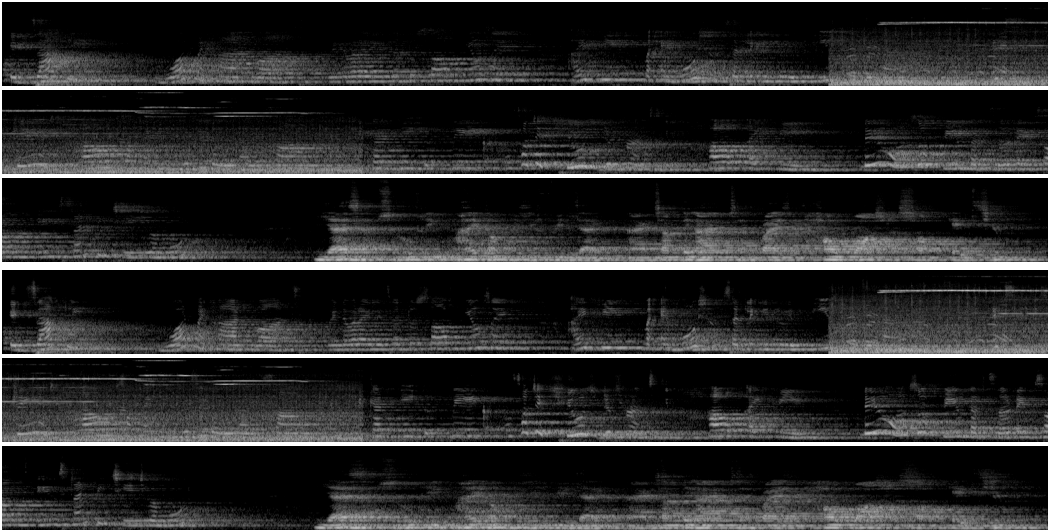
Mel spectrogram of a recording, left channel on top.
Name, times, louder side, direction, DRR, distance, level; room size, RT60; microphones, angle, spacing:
voice 1, 0.1-0.9 1.5-2.9 3.2-5.1 5.7-9.1 9.9-10.1 10.6-13.6 14.0-15.2 15.5-18.6 19.0-22.8 30.5-30.6, right 1 dB, 55° right, 2 dB, 4.5 m, -34 dB
Screech, 8.3-14.1, right 6 dB, 30° right, 1.0 m, -26 dB
voice 2, 24.0-31.0, equal, 40° left, 2 dB, 5.4 m, -27 dB
28.5 x 19.5 x 9.4 m, 2.7 s
head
